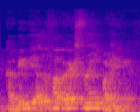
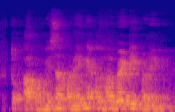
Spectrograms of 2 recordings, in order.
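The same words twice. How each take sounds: First: अल्फाबेट्स with the plural s, marked wrong; अल्फाबेट्स said with s as the mistake; wrong plural form. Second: अल्फाबेट said singular, no final s; अल्फाबेट with no s at the end; say alphabet singular. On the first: Teacher showing students the wrong form अल्फाबेट्स. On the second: Teacher telling students: say अल्फाबेट, never with s. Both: Shown as a demonstration.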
